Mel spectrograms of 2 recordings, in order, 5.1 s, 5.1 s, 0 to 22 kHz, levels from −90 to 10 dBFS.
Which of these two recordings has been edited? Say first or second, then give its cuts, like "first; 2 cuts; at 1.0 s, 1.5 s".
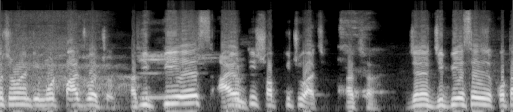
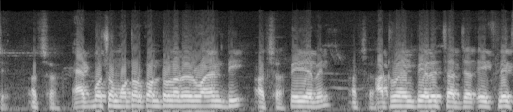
first; 1 cut; at 1.3 s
